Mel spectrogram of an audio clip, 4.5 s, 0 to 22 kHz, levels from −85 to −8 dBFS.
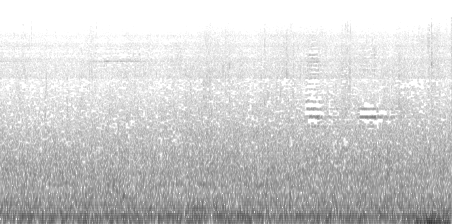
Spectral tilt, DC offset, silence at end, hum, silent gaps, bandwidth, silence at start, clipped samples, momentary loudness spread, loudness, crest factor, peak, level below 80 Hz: -5 dB/octave; under 0.1%; 0 s; none; none; 16.5 kHz; 0 s; under 0.1%; 1 LU; -42 LUFS; 14 dB; -26 dBFS; -46 dBFS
